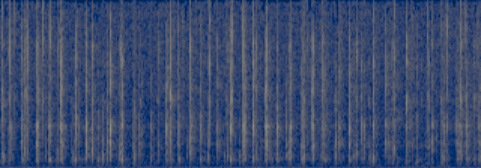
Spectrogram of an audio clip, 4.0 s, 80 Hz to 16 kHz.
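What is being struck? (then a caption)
Plastic handheld game console. Long nails tap rapidly on a turquoise Nintendo Switch Lite, a small hollow handheld game console, striking its plastic body, buttons and glossy screen. The taps are quick, dry, bright clicks centered around 1 kHz with higher overtones, layered over a steady low hum near 60 Hz.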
